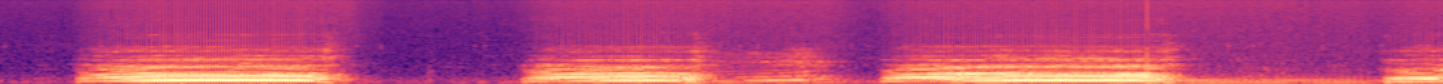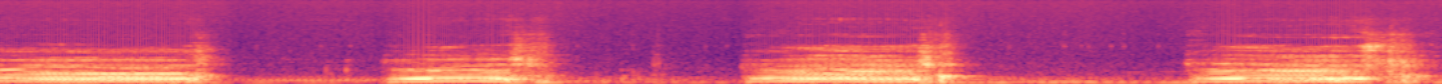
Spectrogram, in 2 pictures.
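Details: Repeated mooing from cattle: seven low, hoarse moos over about fourteen seconds, the later ones shorter and rougher, with brief pauses between calls.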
